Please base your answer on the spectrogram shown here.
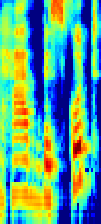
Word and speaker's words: Have Biscuit: and it is called Have Biscuit, the way in India we all pronounce it, and consciously phonetically written as that.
